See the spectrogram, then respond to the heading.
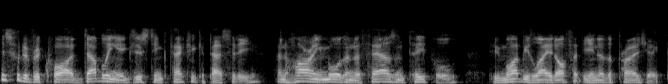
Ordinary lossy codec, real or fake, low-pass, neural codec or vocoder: Opus, 32 kbps; fake; 5.4 kHz; vocoder, 44.1 kHz, 128 mel bands, Pupu-Vocoder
